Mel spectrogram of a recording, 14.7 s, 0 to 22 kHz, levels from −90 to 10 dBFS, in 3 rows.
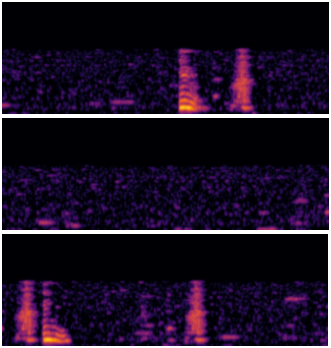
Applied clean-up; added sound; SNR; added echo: classical method Wiener filter.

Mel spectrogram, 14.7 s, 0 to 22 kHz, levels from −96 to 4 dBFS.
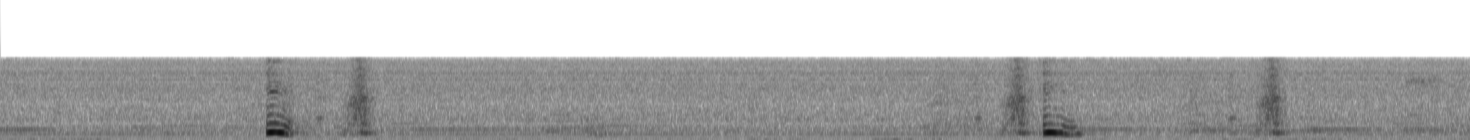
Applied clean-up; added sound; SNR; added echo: none; Sawing; 10 dB; none.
